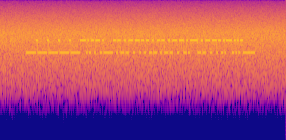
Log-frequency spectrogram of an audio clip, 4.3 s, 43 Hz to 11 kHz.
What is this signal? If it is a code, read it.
RTTY (45.45 baud, 850 Hz shift), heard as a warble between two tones, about 1800 Hz centre, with radio static. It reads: LA PLANTA ES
